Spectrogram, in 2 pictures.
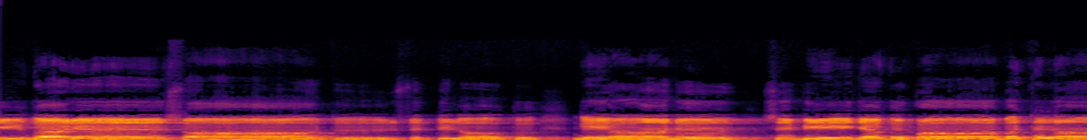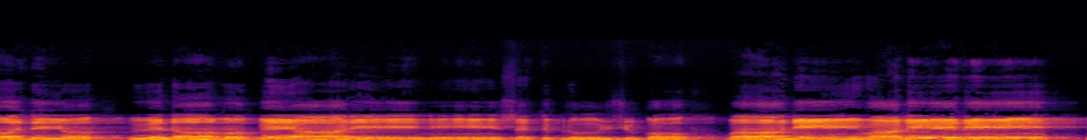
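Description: A man singing a Hindi devotional bhajan in long, wavering held notes, phrase after phrase, with short breaks between phrases.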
